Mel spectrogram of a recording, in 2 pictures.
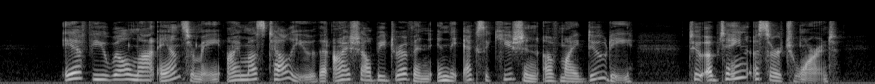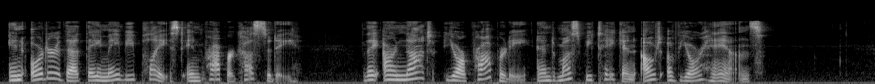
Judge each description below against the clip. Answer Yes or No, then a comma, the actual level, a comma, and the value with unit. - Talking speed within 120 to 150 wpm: No, average, 170 wpm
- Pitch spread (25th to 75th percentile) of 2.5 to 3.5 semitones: No, average, 5.1 semitones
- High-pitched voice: Yes, high, 205 Hz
